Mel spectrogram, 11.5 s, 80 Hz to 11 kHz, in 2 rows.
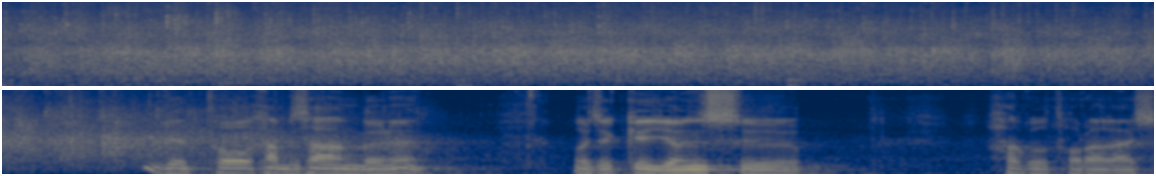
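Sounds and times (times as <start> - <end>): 
audience applauding: 0.0 - 7.8
speech: 6.5 - 8.0, 8.6 - 9.9, 10.7 - 11.5.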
